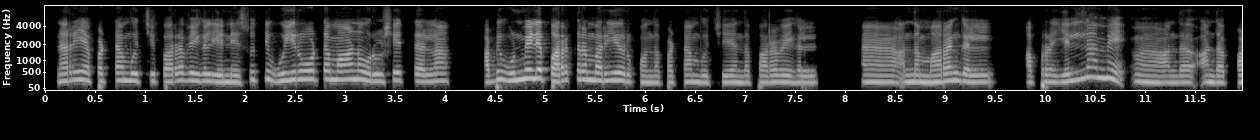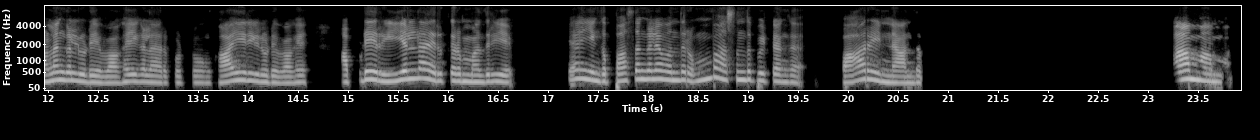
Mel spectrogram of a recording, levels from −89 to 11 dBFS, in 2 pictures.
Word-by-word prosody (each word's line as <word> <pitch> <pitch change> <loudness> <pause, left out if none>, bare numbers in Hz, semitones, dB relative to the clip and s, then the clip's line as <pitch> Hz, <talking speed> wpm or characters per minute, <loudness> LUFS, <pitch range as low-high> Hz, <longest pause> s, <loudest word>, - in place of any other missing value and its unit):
நெறைய 250 +4 +1
பட்டாம்பூச்சி, 230 0 -1
பறவைகள் 225 0 0
என்னைய 200 -1 -1
சுத்தி 260 +2 -5
உயிரோட்டமான 270 +2 +2
ஒரு 220 - 0
விஷயத்தெல்லாம் 225 -1 -2 0.4
அப்படியே 250 +7 0
உண்மையிலேயே 300 +4 +6
பறக்குற 250 +5 +2
மாரியே 240 0 +2
இருக்கும். 205 -3 -5
அந்த 185 0 -5
பட்டாம்பூச்சி 190 0 -5
அந்த 185 0 -4
பறவைகள் 190 -1 -2 0.7
அ - - -1 0.2
அந்த 205 0 +1
மரங்கள் 215 0 +1 0.5
அப்புறம் 195 +1 -4
எல்லாமே 310 +2 +1 0.5
அந்த 190 0 -4 0.2
அந்த 190 -1 -1 0.2
பழங்களுடைய 220 -2 +2
வகைகளா 205 +1 -1
இருக்கட்டும் 180 0 -9
காய்கறிகளுடைய 210 -3 +1
வகை, 190 +2 -3 0.4
அப்படியே 245 +7 +2
ரியல் 270 +7 +4
லா 305 - +3
இருக்குற 225 0 -1
மாதிரியே. 205 0 0 0.7
ஏன் 295 -1 +2
எங்க 215 -2 0
பசங்களே 280 +4 +2
வந்து 250 0 +2
ரொம்ப 265 +7 0
அசந்து 265 0 0
போயிட்டாங்க. 215 -4 -2 0.5
பாரு 255 +8 +2
என்ன 195 -2 0
அந்த 180 +1 -3 2.6
ஆமாமா. 235 -8 +4
220 Hz, 115 wpm, -23 LUFS, 195-255 Hz, 2.6 s, உண்மையிலேயே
